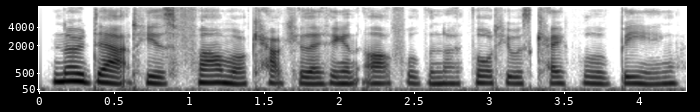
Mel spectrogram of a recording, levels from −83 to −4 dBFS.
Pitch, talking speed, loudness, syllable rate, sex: 195 Hz, 235 wpm, -17 LUFS, 5.6 syllables/s, female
